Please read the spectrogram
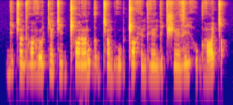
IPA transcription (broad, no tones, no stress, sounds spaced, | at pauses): ɡ i cʰ ɐ̃ dʱ ɑ̃ ɦ ɵ c ẽ c i ɡ ǁʰ ɑ̃ ɾ ɐ̃ ɾ u ɡ ɐ ɡ cʰ ɐ̃ bʱ u ɡ ǁ ɑ̃ h ẽ ɡ ɦ ẽ ɡ e c ʃ ẽ z i h u ɡ ɦ ɑ c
